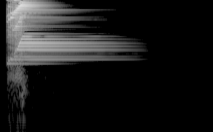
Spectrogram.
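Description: A single bright chime struck once, a logo-intro sound effect: many high ringing tones that fade away over about two seconds.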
